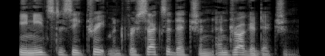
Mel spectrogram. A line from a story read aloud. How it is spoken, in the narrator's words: she told me, her voice flat and hard, like it never was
